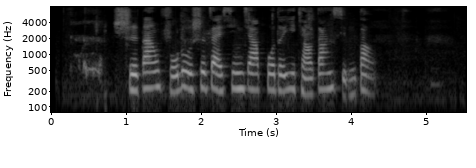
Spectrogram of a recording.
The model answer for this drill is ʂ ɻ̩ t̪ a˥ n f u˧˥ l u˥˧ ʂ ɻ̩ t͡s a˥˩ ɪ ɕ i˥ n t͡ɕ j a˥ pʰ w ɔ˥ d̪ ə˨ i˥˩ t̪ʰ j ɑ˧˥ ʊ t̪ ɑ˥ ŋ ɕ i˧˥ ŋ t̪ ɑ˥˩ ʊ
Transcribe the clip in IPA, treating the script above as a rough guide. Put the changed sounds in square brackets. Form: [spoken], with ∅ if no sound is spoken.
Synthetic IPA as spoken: ʂ ɻ̩ t̪ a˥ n f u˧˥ l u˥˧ ʂ ɻ̩ t͡s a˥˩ ɪ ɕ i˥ n t͡ɕ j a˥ pʰ w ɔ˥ d̪ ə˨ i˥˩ t̪ʰ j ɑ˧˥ ʊ t̪ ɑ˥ ŋ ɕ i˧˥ ŋ t̪ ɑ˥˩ ʊ

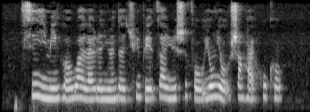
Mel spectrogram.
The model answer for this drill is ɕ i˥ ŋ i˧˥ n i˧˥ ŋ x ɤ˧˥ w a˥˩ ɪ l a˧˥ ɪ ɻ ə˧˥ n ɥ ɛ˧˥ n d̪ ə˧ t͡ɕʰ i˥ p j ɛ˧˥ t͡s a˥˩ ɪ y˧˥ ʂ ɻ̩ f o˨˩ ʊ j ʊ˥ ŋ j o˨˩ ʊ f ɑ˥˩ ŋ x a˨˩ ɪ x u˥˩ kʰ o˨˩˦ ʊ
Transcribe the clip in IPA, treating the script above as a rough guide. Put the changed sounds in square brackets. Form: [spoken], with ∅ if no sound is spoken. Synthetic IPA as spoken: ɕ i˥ [n] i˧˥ [m] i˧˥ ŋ x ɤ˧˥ w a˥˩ ɪ l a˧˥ ɪ ɻ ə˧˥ n ɥ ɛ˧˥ n d̪ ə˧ t͡ɕʰ [y˥] p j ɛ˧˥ t͡s a˥˩ ɪ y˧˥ ʂ ɻ̩ f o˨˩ ʊ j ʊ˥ ŋ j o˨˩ ʊ [ʂ] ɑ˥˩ ŋ x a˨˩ ɪ x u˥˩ kʰ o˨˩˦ ʊ

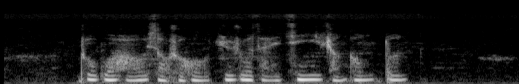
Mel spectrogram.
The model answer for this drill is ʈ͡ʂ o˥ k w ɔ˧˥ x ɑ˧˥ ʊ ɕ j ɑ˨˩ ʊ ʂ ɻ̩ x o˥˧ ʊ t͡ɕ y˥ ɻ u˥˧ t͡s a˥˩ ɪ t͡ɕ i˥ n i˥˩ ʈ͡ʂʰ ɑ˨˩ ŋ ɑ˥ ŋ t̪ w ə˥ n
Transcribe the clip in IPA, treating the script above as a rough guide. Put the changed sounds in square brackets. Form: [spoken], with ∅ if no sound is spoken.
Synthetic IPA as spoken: ʈ͡ʂ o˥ k w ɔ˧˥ x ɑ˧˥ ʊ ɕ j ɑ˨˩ ʊ ʂ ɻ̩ x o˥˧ ʊ t͡ɕ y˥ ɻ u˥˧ t͡s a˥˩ ɪ [t͡ɕʰ] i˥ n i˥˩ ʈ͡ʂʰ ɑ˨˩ ŋ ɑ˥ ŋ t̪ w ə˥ n

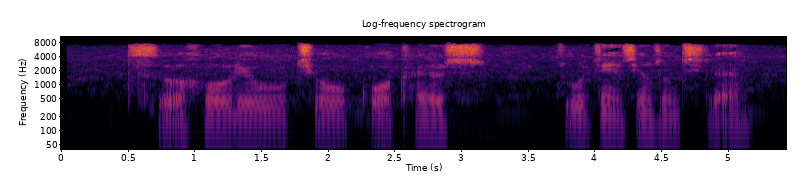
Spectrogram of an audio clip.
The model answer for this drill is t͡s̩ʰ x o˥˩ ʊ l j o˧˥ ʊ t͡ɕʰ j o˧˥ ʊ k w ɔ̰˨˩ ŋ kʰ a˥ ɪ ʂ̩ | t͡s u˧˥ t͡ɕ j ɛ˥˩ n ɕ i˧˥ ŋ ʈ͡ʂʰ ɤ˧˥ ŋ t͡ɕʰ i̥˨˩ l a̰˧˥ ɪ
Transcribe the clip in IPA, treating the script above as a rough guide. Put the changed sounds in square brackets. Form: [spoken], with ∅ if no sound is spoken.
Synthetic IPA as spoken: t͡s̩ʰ x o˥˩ ʊ l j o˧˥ ʊ t͡ɕʰ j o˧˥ ʊ k w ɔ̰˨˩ [∅] kʰ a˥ ɪ ʂ̩ | t͡s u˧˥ t͡ɕ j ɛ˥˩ n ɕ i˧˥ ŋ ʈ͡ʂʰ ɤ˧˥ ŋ t͡ɕʰ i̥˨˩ l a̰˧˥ ɪ

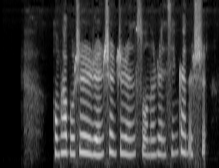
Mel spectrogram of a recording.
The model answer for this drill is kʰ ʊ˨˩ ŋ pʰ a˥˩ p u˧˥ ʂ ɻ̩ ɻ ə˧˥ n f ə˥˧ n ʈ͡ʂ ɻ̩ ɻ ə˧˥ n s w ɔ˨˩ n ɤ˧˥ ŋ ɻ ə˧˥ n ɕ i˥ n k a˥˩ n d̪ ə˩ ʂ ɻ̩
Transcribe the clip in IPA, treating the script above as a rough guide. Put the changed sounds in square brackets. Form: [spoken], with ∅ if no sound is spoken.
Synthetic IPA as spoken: kʰ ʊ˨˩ ŋ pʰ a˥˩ p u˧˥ ʂ ɻ̩ ɻ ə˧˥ n [ʂ] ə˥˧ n ʈ͡ʂ ɻ̩ ɻ ə˧˥ n s w ɔ˨˩ n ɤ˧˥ ŋ ɻ [ə˨˩] n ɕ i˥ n k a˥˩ n d̪ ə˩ ʂ ɻ̩

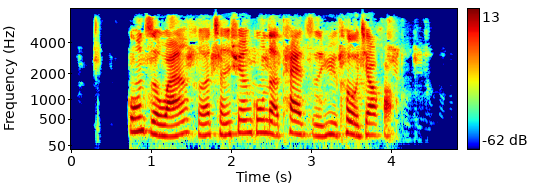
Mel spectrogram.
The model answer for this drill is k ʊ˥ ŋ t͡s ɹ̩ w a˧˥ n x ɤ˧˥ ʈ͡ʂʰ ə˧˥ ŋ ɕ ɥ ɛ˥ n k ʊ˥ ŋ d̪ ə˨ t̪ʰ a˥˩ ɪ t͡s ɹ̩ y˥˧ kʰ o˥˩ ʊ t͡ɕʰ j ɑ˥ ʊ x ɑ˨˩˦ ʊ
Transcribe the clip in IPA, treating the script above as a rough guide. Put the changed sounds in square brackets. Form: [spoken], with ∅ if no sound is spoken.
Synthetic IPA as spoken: k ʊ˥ ŋ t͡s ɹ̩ w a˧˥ n x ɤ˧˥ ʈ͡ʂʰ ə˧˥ ŋ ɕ ɥ ɛ˥ n k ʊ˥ ŋ d̪ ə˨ t̪ʰ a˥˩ ɪ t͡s ɹ̩ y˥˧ kʰ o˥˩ ʊ [t͡ɕ] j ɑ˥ ʊ x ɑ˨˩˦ ʊ

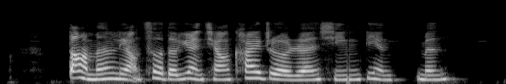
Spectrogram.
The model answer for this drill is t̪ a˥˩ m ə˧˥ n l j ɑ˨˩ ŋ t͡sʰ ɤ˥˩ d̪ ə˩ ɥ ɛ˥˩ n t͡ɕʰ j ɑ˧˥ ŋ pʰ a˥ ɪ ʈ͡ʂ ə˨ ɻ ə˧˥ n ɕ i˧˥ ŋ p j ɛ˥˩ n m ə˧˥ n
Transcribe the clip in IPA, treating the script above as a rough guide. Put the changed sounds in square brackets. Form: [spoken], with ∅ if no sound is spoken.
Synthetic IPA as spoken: t̪ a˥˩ m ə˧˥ n l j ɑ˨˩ ŋ t͡sʰ ɤ˥˩ d̪ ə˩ ɥ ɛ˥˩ n t͡ɕʰ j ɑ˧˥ ŋ [kʰ] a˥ ɪ ʈ͡ʂ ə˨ ɻ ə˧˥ n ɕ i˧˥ ŋ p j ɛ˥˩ n m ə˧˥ n

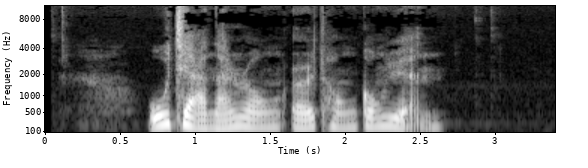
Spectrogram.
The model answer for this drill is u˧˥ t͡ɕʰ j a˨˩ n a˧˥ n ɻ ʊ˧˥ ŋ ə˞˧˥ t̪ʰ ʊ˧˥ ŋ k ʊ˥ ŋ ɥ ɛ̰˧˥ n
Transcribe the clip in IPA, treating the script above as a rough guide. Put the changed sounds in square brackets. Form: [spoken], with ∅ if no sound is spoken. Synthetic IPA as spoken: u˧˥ [t͡ɕ] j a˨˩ n a˧˥ n ɻ ʊ˧˥ ŋ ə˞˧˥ t̪ʰ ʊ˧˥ ŋ k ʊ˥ ŋ ɥ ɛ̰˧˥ n

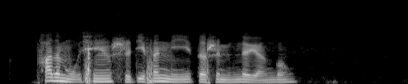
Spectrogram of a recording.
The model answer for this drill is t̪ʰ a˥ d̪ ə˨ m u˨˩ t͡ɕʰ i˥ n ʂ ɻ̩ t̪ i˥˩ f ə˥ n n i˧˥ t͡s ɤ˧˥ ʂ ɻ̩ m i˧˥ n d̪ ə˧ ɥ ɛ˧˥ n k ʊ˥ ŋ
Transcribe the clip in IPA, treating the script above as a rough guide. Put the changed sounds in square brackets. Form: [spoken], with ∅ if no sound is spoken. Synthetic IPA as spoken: t̪ʰ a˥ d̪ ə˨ m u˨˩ t͡ɕʰ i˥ n ʂ ɻ̩ t̪ i˥˩ f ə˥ n n i˧˥ t͡s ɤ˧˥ ʂ ɻ̩ m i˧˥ [ŋ] d̪ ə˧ ɥ ɛ˧˥ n k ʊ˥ ŋ

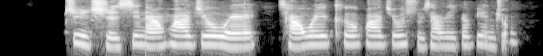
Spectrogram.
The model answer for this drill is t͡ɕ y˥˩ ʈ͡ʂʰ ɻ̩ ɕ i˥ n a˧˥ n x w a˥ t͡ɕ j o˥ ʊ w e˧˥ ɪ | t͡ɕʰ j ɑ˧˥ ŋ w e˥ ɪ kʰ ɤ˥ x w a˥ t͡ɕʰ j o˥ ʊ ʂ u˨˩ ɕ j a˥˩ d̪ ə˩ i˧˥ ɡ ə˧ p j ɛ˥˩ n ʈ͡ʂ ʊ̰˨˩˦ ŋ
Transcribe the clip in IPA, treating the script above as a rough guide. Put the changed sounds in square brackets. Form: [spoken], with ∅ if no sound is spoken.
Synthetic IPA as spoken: t͡ɕ y˥˩ ʈ͡ʂʰ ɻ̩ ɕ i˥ n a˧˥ n x w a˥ t͡ɕ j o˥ ʊ w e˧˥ ɪ | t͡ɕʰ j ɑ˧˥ ŋ w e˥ ɪ kʰ ɤ˥ x w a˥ [t͡ɕ] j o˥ ʊ ʂ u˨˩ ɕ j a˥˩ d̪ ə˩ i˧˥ ɡ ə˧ p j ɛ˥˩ n ʈ͡ʂ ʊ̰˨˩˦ ŋ

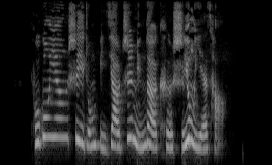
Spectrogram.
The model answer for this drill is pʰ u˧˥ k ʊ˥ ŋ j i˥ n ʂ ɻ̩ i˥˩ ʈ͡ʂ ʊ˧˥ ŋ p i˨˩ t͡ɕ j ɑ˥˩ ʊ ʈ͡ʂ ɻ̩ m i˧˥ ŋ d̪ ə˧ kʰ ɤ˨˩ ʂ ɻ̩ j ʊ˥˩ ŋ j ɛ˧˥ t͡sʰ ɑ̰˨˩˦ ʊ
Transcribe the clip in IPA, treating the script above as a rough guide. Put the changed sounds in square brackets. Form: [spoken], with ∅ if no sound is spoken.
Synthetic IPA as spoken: pʰ u˧˥ k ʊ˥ ŋ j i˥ [ŋ] ʂ ɻ̩ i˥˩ ʈ͡ʂ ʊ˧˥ ŋ p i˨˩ t͡ɕ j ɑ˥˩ ʊ ʈ͡ʂ ɻ̩ m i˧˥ ŋ d̪ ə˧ kʰ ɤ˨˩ ʂ ɻ̩ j ʊ˥˩ ŋ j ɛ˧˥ t͡sʰ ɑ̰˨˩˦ ʊ

